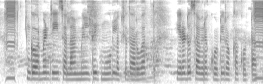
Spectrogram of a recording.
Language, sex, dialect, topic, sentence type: Kannada, female, Northeastern, banking, statement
